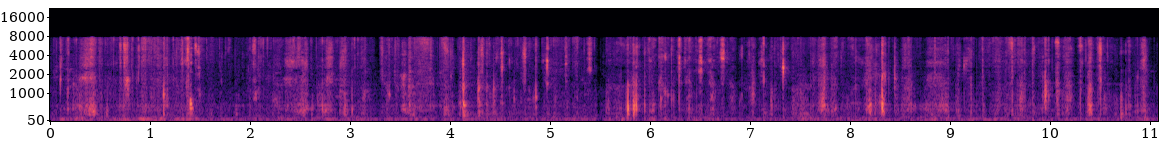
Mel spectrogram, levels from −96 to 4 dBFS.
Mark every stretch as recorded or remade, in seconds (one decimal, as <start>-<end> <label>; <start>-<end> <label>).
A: 0.0-5.7 recorded; 5.7-10.7 remade; 10.7-11.1 recorded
